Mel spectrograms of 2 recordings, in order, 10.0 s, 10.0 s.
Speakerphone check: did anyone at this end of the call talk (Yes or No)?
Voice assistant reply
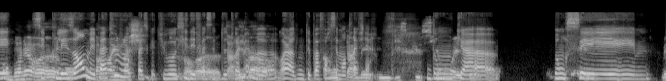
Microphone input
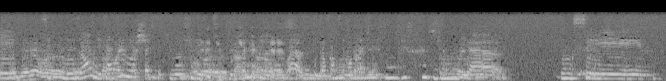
Yes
